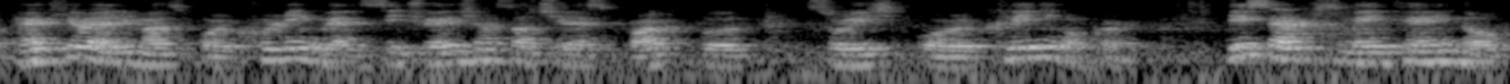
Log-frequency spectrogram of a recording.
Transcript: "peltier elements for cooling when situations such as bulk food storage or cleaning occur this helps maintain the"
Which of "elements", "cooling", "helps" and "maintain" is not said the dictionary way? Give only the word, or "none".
helps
